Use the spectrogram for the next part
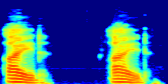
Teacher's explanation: In reduced form, we drop the sound of the H, and combined with I, we would just say I'd.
